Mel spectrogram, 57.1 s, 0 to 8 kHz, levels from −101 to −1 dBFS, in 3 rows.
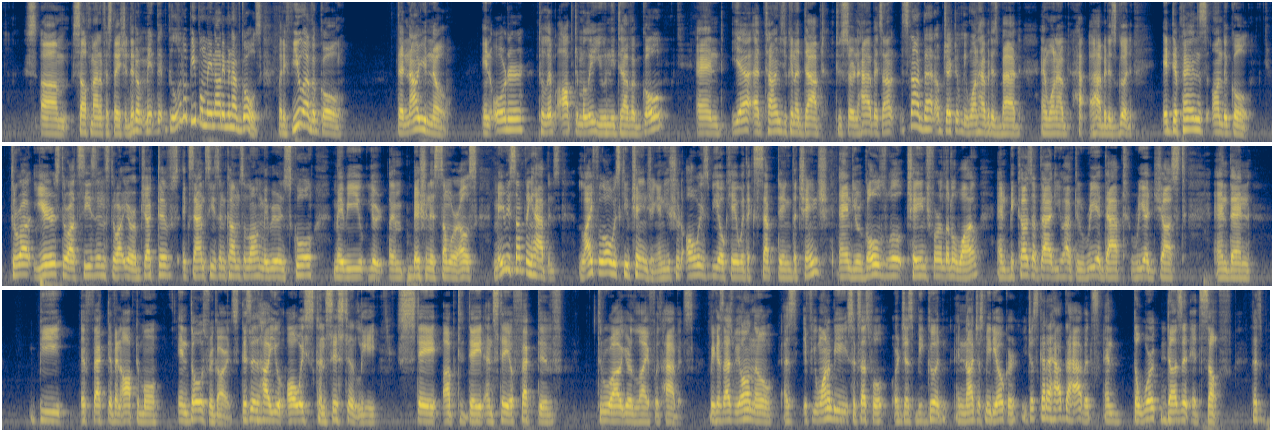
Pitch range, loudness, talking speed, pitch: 125-160 Hz, -19 LUFS, 195 wpm, 140 Hz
